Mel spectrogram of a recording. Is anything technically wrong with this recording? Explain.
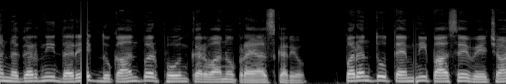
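Yes. The speech drops abruptly to silence from 0.81 to 0.89 s and again from 4.14 to 4.18 s, with no tail or fade, and timing carries on intact. This is corrupt frame muted: damaged compressed frames were rejected by the decoder, and the player filled their slots with silence.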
